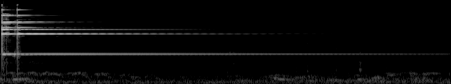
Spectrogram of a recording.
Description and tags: The sound of a bell.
